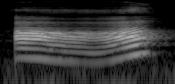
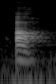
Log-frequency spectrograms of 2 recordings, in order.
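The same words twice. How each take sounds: First: The pitch dips down and then rises. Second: The syllable is short and light, without contour. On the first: "third tone, fall, then rise" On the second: "light tone"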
